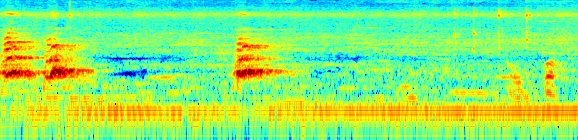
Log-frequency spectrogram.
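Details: Angry at grooming, a matted Shih Tzu snaps out two brief yapping barks about a second and a half apart over the constant low drone of grooming equipment.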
